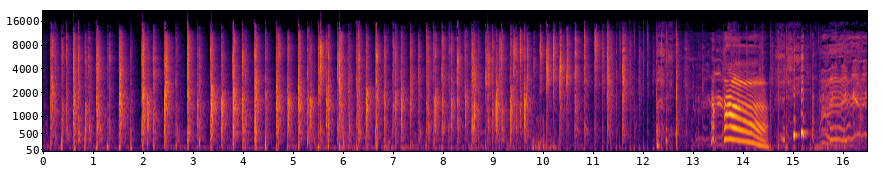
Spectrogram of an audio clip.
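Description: Fast, steady hand clapping close to the microphone, sharp claps continuing for around twelve seconds before thinning out, followed by a brief sliding vocal cheer near the end.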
